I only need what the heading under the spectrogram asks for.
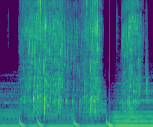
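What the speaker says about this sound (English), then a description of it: "if I drop maybe some water in," Water layered into a whoosh effect in Krotos Studio Pro: trickling, splashing liquid texture over a steady low drone, with a few descending swoops and a brief dip before the wash returns.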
